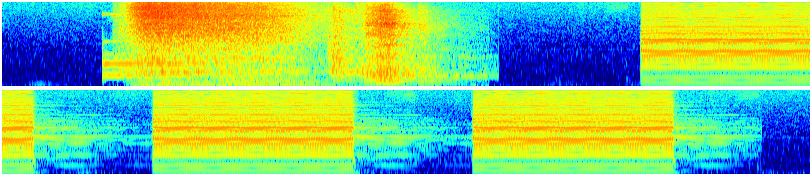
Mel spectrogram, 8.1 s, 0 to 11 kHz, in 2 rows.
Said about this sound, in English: Ready, guys? Ready. Opening airlock door 2. Hang tight.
